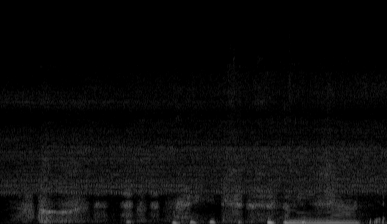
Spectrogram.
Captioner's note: laughs nervously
